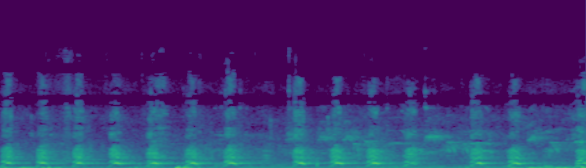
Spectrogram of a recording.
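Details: Belgian Malinois named Thor (Yulio Du Tulip Noir) during a field training day for obedience and control, barking in a steady series of sharp, evenly spaced barks roughly twice per second, with low rumbling background noise.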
